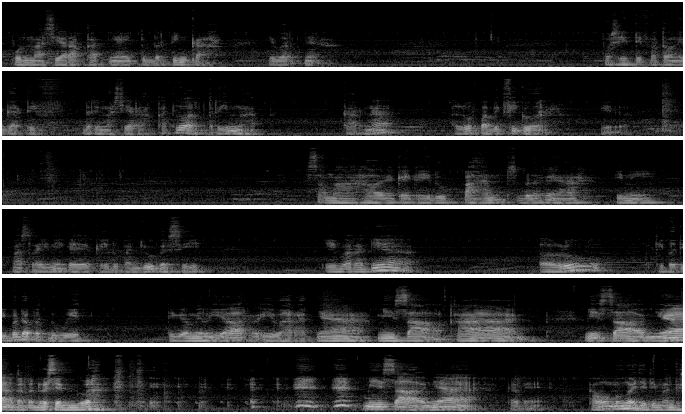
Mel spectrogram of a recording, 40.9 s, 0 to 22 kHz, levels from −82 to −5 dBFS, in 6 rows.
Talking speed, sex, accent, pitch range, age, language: 75 wpm, male, native, 90-105 Hz, 20-39, Indonesian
